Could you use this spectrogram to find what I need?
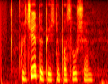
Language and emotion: Russian, neutral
